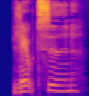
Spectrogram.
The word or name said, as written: lavtsiddende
